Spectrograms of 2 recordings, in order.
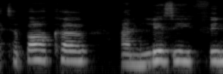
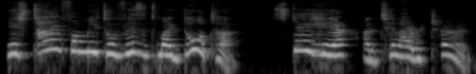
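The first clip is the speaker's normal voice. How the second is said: high, lightly voiced old woman; old woman's voice; 7 semitones higher than usual. Old woman telling her dogs, lightly voiced in a high voice. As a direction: speak up high as the old granny. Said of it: "she told her dogs".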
